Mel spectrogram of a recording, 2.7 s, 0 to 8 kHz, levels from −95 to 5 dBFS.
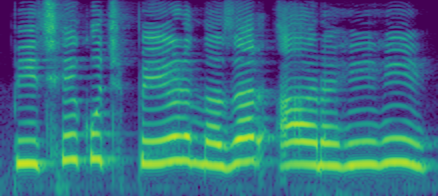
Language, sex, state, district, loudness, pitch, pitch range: Hindi, female, Madhya Pradesh, Bhopal, -12 LUFS, 365 Hz, 350-395 Hz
